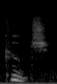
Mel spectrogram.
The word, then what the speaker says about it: Couch: Like there's a street in Portland that is spelled C O U C H. Now I'm going to give the audience the tens of people that are listening to this podcast. – Yeah. – How would you pronounce the word C O U C H? Go ahead, talk amongst yourselves. – Mm-hmm. – No, it's pronounced cooch.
